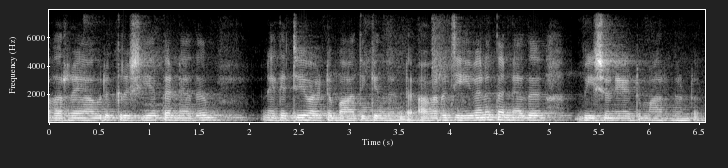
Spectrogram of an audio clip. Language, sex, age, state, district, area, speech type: Malayalam, female, 18-30, Kerala, Kottayam, rural, spontaneous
